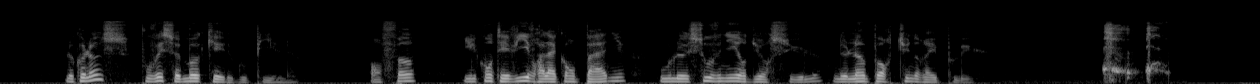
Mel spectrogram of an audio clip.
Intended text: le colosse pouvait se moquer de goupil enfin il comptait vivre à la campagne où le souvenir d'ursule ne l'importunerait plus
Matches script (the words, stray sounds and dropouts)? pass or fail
fail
